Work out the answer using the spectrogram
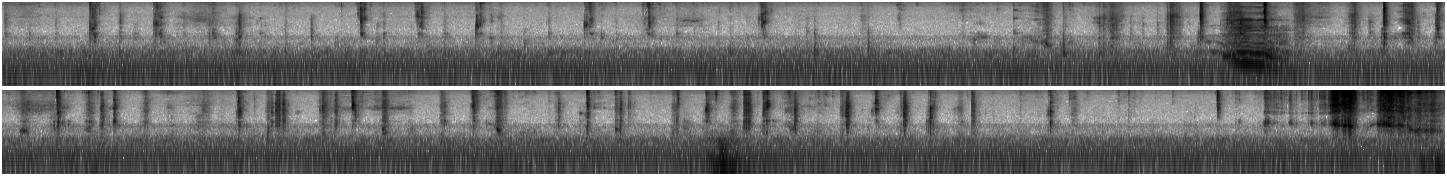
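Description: Close-up chewing and crunching of crispy deep-fried pork knuckle (crispy pata) skin, with many small crackly crunches, over a steady low hum. A louder falling sound comes about twelve seconds in, a low thump about twenty-two seconds in, and a few louder mouth sounds near the end as fingers are licked.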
